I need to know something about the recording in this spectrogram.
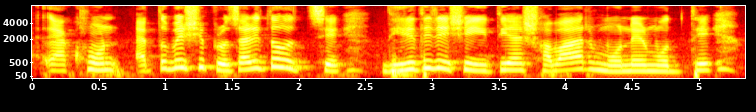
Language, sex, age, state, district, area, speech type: Bengali, female, 45-60, West Bengal, Purulia, rural, spontaneous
